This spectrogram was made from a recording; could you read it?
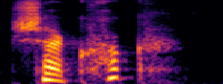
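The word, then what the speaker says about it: Chacok: Nach ihrem Modedesign-Studium haben sie bei dem französischen Label Chacoc spricht man so aus, richtig? Ja, richtig. Mhm.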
